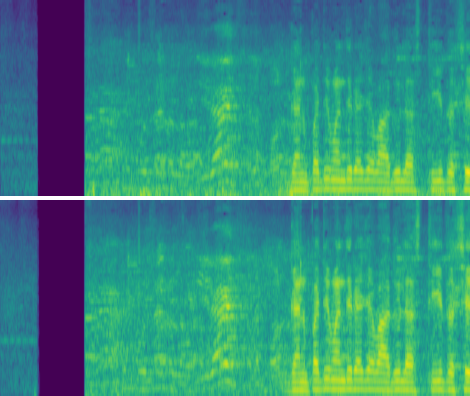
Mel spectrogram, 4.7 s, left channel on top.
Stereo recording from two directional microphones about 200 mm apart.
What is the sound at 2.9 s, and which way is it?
A man's voice, centre (ahead or behind).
